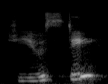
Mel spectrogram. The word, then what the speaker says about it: Giusti: So here's a question from, and forgive me, Sarah Giusti. Sorry about what I just did to your last name. No, you said it right.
